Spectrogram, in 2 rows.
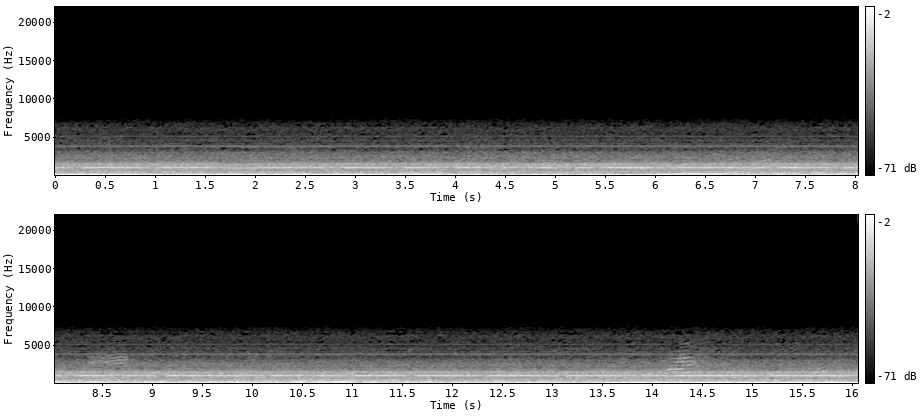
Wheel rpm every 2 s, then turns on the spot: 0, 0, 0, 0, 0, 0, 0, 0.
none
